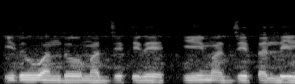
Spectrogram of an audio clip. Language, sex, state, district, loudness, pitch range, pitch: Kannada, male, Karnataka, Bidar, -17 LUFS, 95-100 Hz, 95 Hz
